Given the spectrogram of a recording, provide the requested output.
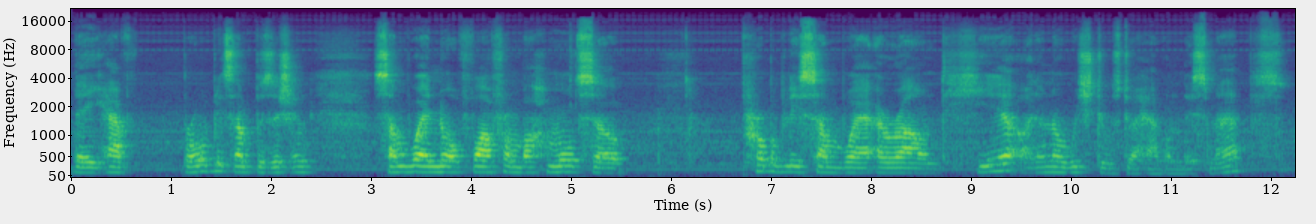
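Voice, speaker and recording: A man's voice: mid-range voice, fairly even intonation, a little slow, a bit bright. A man from Ukraine with a Ukrainian accent gives casual, unscripted commentary in a hesitant, rambling, blunt and self-deprecating way. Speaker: YouTuber host. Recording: echoey room with faint background noise.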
